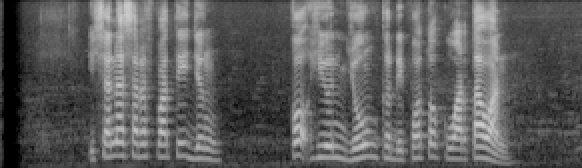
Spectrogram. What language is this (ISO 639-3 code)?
sun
